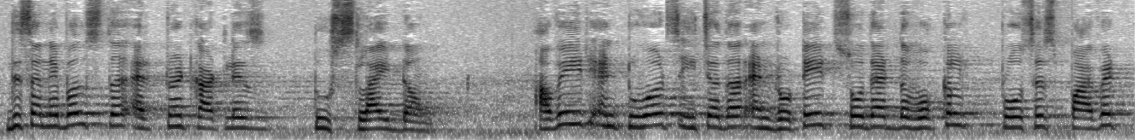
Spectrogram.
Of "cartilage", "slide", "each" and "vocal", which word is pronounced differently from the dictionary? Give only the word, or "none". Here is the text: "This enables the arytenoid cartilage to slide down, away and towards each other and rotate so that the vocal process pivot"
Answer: cartilage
